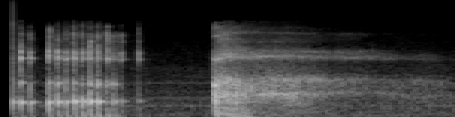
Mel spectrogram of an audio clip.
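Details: Ordinary burp: a rattling, voiced belch followed by a longer, fading release of air; described as a smelly one.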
